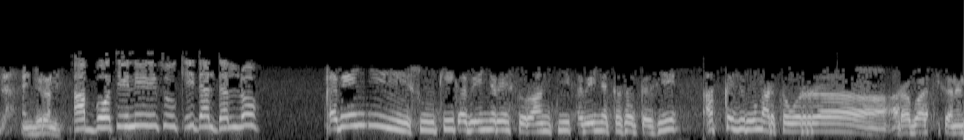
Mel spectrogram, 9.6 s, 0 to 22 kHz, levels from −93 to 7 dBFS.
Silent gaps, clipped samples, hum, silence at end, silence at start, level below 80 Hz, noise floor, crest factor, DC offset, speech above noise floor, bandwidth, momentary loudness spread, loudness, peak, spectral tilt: none; under 0.1%; none; 0 s; 0 s; -72 dBFS; -59 dBFS; 18 dB; under 0.1%; 35 dB; 5.6 kHz; 6 LU; -25 LUFS; -8 dBFS; -3.5 dB/octave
